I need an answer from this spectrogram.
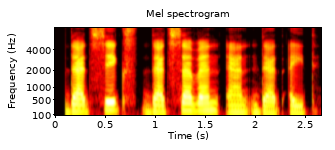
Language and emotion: Manipuri, neutral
